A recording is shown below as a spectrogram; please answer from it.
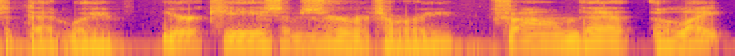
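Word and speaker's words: Yerkes: Dr W hiltner of York's Observatory actually it's your keys Wikipedia says to pronounce it that way your keys Observatory found that the light from certain stars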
